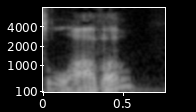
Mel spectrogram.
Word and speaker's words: Lawo: Now, that's spelled L-A-W-O, like Lawo, but it's pronounced Lavo.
